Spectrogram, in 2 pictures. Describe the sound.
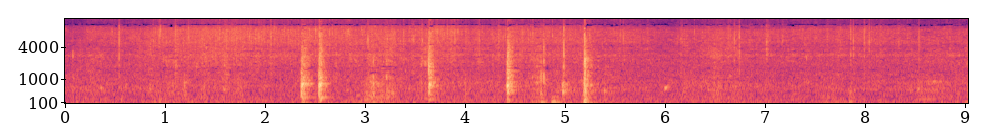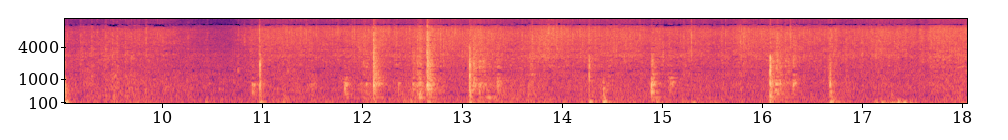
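Onion fries in a pan with a steady sizzle and many sharp crackling pops, easing briefly about midway before sizzling strongly again.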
